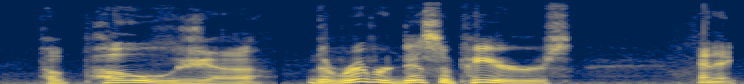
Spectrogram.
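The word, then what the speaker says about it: Popo Agie: This river that flows beside us is called the, It's- I would say Popo Aggie. Yeah, it's spelled that way. I think the correct pronunciation might be Poposia.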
